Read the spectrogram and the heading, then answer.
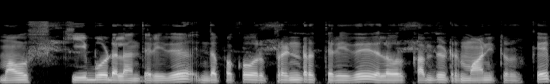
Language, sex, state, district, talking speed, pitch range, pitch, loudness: Tamil, male, Tamil Nadu, Kanyakumari, 150 wpm, 95-110 Hz, 100 Hz, -18 LUFS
